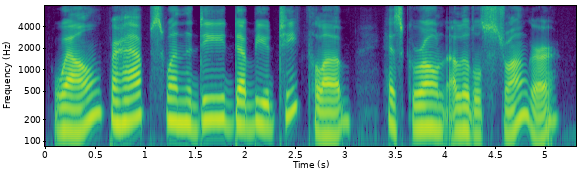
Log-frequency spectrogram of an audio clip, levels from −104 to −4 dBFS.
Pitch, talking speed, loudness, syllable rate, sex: 175 Hz, 145 wpm, -19 LUFS, 3.4 syllables/s, female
